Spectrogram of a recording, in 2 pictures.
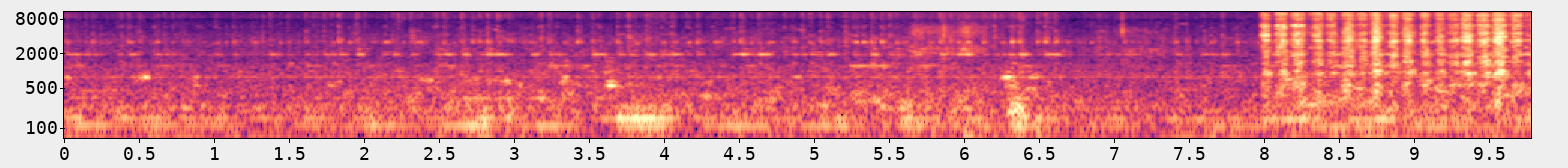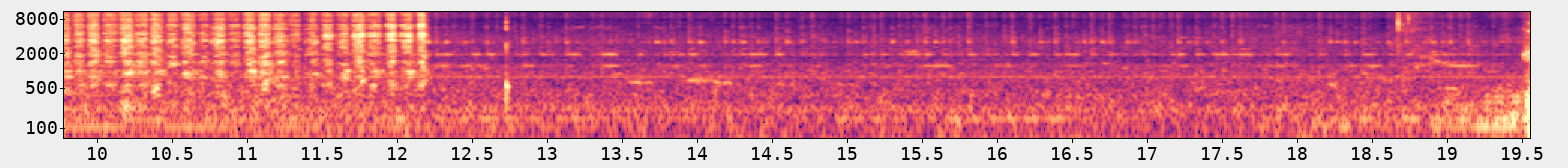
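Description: A lathe tool rubbed back and forth on a flat sharpening stone: a steady, close, harsh scraping burst lasting about four seconds, set against quiet room noise, with no talking.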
